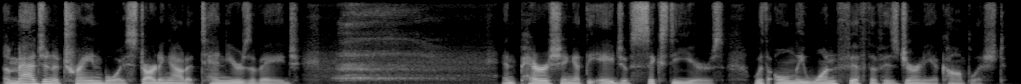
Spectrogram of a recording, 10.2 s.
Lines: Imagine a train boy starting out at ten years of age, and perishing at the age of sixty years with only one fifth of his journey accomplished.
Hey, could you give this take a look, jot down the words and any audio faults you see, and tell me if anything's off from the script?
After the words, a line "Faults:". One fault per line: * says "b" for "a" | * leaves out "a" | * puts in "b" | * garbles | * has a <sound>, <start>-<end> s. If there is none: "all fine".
Imagine a train boy starting out at ten years of age, and perishing at the age of sixty years with only one fifth of his journey accomplished.
Faults:
* has a sigh, 3.3-4.7 s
